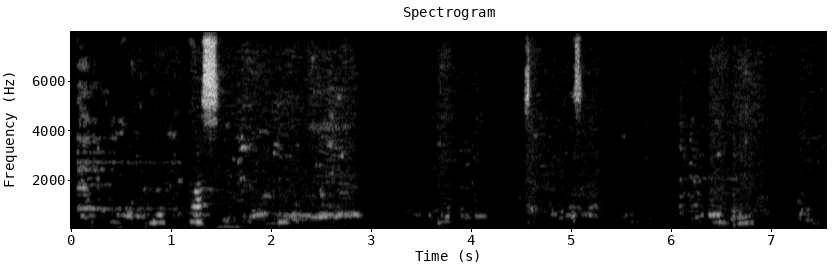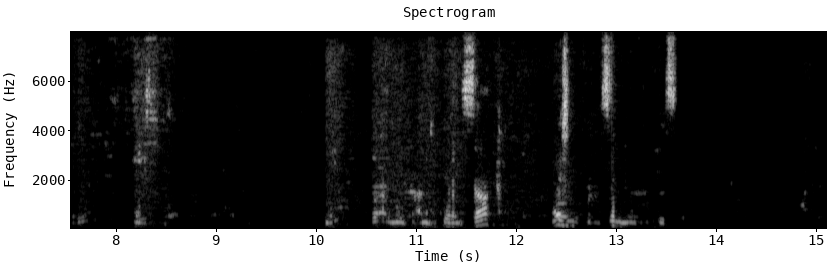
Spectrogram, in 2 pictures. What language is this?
Somali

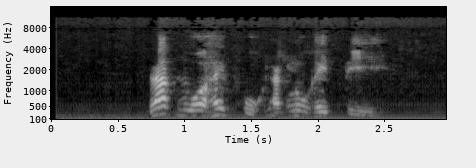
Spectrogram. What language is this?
Thai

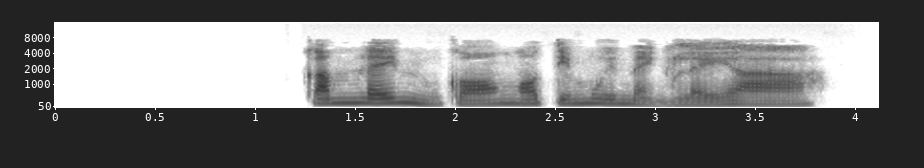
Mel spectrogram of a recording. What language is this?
Cantonese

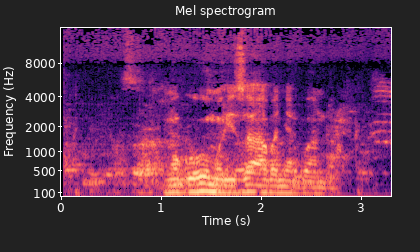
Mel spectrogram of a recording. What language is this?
Kinyarwanda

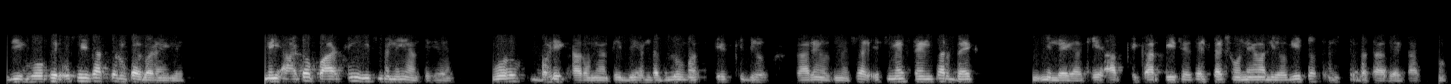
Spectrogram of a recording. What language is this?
Urdu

